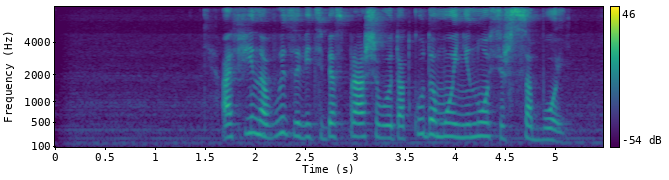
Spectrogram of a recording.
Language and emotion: Russian, angry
